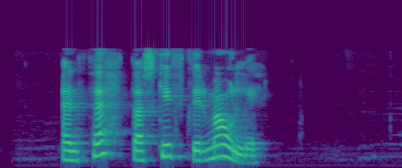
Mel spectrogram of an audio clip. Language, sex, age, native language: Icelandic, male, 9, Icelandic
